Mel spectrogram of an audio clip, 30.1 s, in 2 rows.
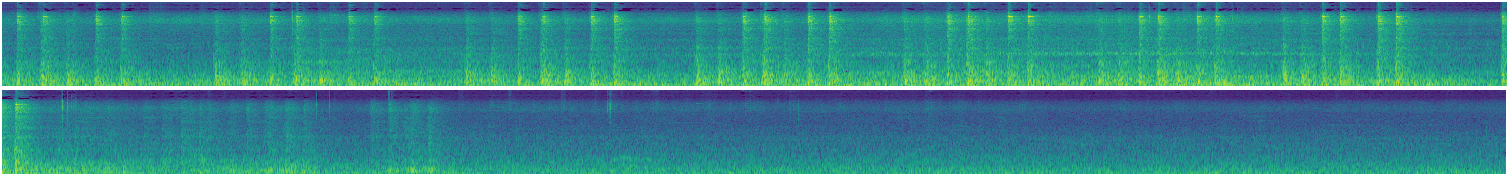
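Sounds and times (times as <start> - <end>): train wheels clacking over rail joint: 0.0 - 14.4, 15.0 - 19.6
train rolling rumble: 0.0 - 30.0.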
